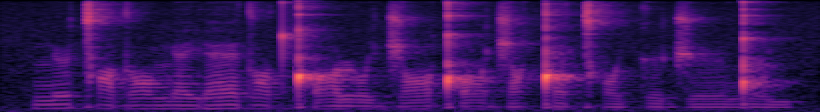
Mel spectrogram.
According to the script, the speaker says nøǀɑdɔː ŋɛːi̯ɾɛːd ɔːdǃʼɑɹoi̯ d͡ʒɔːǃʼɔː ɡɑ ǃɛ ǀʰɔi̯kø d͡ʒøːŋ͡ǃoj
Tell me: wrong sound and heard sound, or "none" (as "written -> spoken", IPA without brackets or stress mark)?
ɡ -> d͡ʒ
